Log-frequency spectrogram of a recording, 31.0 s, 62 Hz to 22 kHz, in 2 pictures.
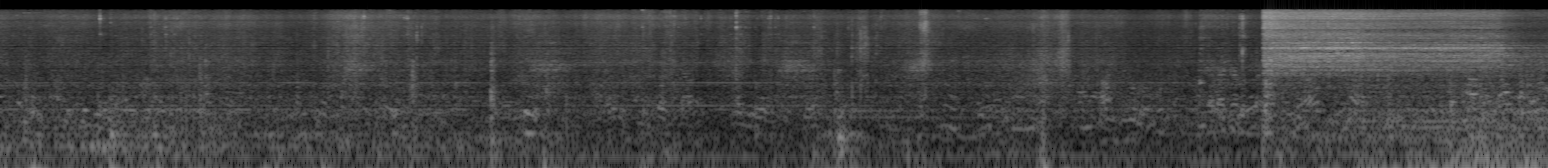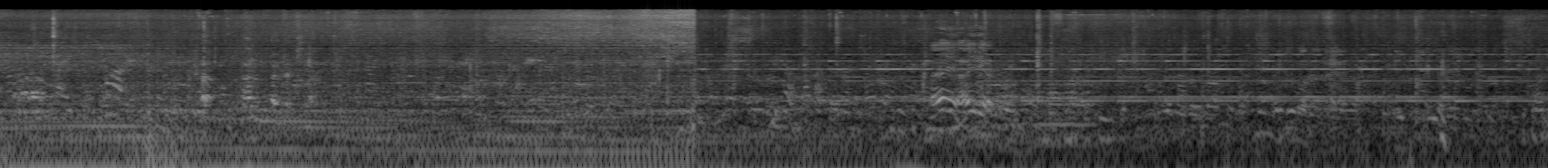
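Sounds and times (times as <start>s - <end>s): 
faint voices: 0.0s - 30.9s
train rumbling and clattering as it slows at a station: 0.0s - 30.9s
loud pneumatic hiss of train doors releasing: 12.6s - 15.0s.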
